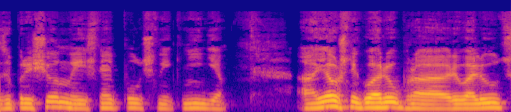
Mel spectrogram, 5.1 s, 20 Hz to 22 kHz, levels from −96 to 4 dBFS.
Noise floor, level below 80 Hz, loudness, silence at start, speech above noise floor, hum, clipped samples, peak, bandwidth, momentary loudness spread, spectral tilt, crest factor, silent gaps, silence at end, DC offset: -45 dBFS; -56 dBFS; -17 LUFS; 0 s; 29 dB; none; under 0.1%; 0 dBFS; 15.5 kHz; 13 LU; -6.5 dB/octave; 16 dB; none; 0 s; under 0.1%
